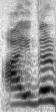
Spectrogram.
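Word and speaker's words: either: तो एक चीज़ और बता दो, ईदर की जो प्रोनाउंसिएशन है दो है। आइदर भी बोलते हैं इसे, ईदर भी बोलते हैं। इट्स अप टू यू कि आप कौन सा पिक करते हैं।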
